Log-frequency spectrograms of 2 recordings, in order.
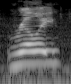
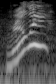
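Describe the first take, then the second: First: Said in the usual way. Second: High, sharp rising really; incredulous. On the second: Real, not acted. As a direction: shoot way up in disbelief. Incredulous at Satan's minions.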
